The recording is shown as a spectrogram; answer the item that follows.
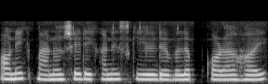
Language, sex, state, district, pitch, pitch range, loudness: Bengali, female, West Bengal, Paschim Medinipur, 230 Hz, 225-240 Hz, -13 LUFS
